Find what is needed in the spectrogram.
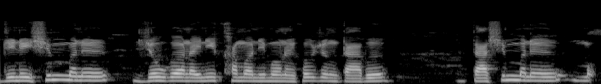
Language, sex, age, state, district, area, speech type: Bodo, male, 45-60, Assam, Chirang, urban, spontaneous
